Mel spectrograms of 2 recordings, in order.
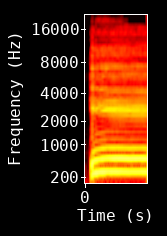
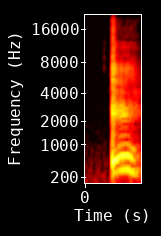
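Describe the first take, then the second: First: এ stretched into a long "ay"; long wrong vowel. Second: এ as a brief "eh"; short vowel. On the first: Teacher warning students off it, এ dragged long. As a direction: hold এ out long. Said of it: "এ না". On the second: Teacher giving the sound of E, এ said short. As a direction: cut এ off quickly, a short "eh". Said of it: "একদম short হবে". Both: Shown as a demonstration.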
